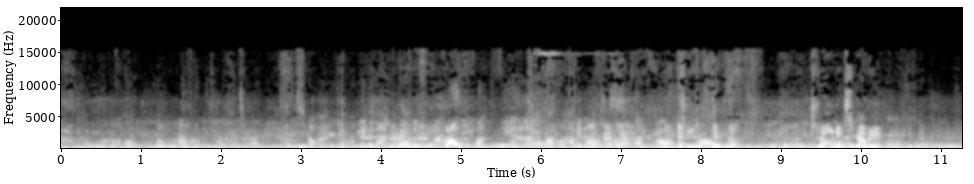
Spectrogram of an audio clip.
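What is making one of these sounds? Several young women chatter and laugh outdoors.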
